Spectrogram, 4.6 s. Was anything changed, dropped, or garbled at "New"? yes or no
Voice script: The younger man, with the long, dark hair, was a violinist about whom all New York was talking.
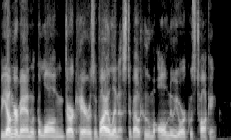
no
